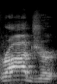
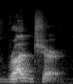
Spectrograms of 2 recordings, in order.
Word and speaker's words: Rudger: pronounce it it's it's there's a ongoing joke about it no it's not Roger it's rudger um uh where like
